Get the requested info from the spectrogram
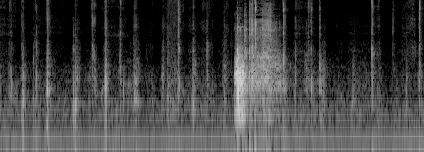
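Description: Close-miked chewing: a run of wet mouth clicks and smacks from a person chewing food, with a louder breathy rush lasting about a second midway. A low steady hum runs underneath.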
